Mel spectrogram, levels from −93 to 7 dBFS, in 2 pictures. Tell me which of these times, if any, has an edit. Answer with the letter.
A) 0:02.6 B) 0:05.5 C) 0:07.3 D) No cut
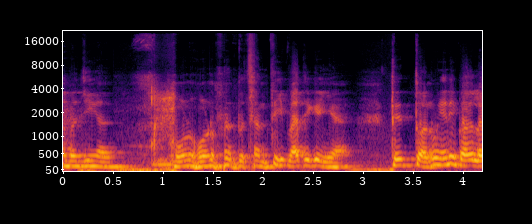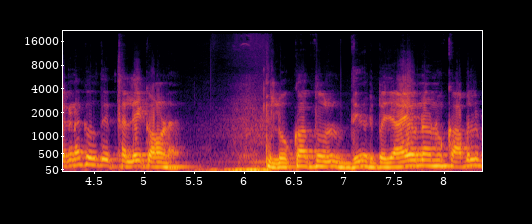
D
